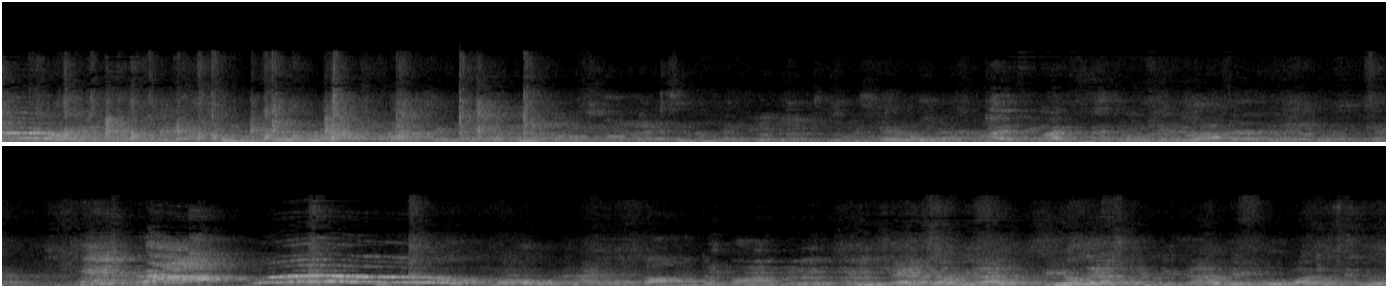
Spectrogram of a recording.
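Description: An elderly man sings into a microphone through a loudspeaker.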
